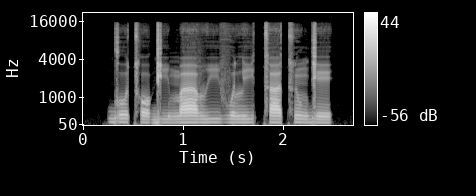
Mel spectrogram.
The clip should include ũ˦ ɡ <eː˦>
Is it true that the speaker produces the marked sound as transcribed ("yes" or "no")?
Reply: no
